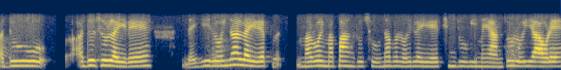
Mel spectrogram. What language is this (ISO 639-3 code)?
mni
